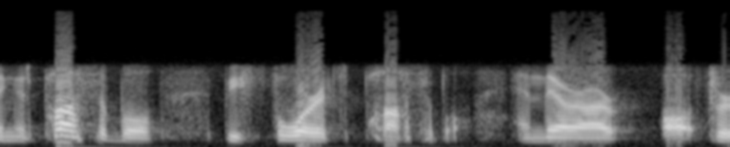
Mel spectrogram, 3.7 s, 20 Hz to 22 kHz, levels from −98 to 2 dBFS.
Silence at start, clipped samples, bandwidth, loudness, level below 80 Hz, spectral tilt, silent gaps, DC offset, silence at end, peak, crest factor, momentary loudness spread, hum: 0 s; under 0.1%; 10.5 kHz; -20 LUFS; -62 dBFS; -5.5 dB/octave; none; under 0.1%; 0 s; -6 dBFS; 14 dB; 17 LU; none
